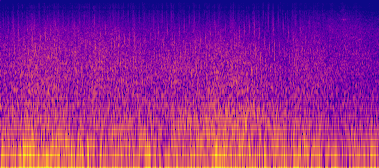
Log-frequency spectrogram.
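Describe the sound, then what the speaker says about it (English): Missile strikes pounding a base during a Supreme Commander real-time strategy skirmish, heard as a steady, dense rumble of distant explosions and gunfire that stays at an even, fairly low level throughout. "Something's hitting us with missiles"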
